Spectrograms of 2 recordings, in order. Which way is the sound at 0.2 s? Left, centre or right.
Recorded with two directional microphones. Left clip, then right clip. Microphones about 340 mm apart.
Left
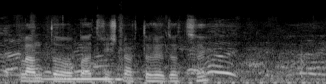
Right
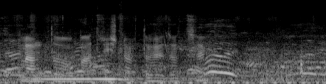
Centre.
